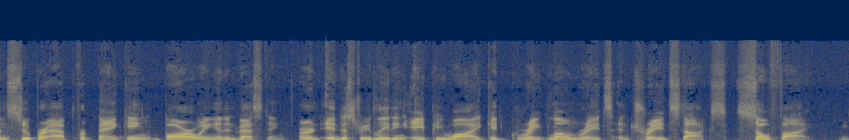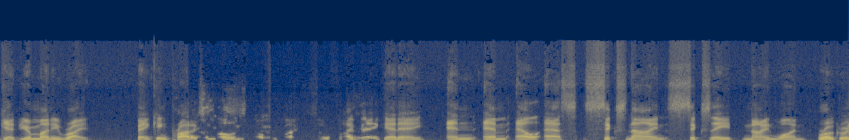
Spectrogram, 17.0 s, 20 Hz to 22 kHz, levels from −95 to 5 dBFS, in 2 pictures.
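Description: It's a speech clip, and from 10.42 to 12.34 s the talker's voice sinks by roughly 25 dB at its deepest, thinning and breaking up for about two seconds. That's speech suppressed in double talk, most likely an echo canceller that couldn't separate near-end speech from loudspeaker echo while both sides talked, so it turned everything down. Inside that stretch you also get the other side's voice leaking through, faint at roughly 25 dB under the talker, from 10.47 to 10.95 s and again briefly at 11.13 to 11.19 s, likely from leftover loudspeaker pickup the canceller didn't fully strip.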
